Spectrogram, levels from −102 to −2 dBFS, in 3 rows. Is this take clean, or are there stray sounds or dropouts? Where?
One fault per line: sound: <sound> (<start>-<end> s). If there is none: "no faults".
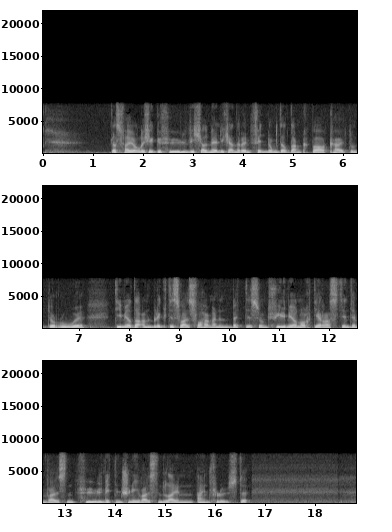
no faults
